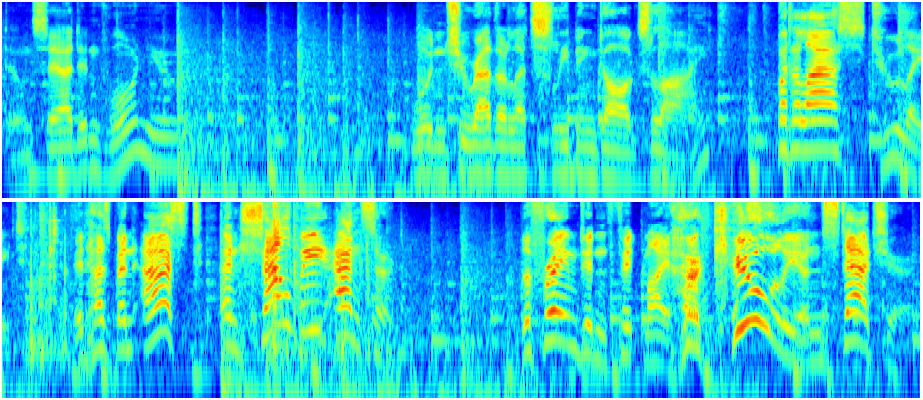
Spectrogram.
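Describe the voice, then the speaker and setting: Theatrical high-voiced eccentric gentleman. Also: sing-song, slow. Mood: musing, then jaunty. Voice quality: high-pitched, swooping delivery. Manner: pompous, florid, exclamatory and theatrical. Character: grandiose, eccentric, tea-loving gentleman, theatrical and affable. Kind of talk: theatrical video game character acting. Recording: music behind the voice. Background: clear background music.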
